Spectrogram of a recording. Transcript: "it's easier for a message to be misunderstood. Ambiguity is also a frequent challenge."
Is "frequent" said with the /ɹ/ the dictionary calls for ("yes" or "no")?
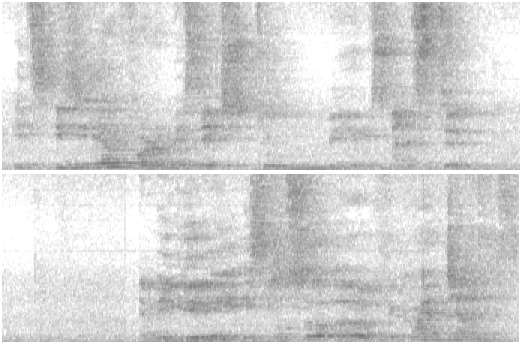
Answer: no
